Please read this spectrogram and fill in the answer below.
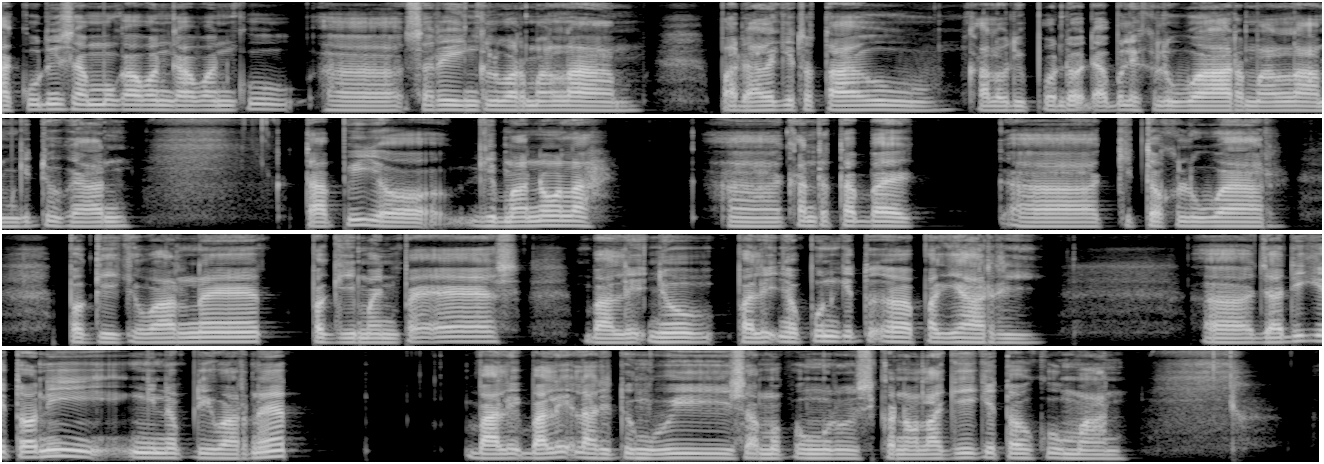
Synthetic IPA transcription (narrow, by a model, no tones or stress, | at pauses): lakunis̬amukawankawankuəsəɾɪŋkəluarmalam | padaɦalk̬it̪at̪aukalodipɔndɔʔdaʔbolɛhkəluarmalamɡit̪ukan | t̪apijɔɡimanalah | əkant̪ət̪ap̚ba | əkit̪okəluar | pəɡikəwarnɛt̪̚pəɡimaɪnpɛʔɛs | balɪʔɲobalɪk̚ɲapʊnkit̪paɡiɦaɾi | əd͡ʒadikit̪oniŋinəp̚diwarnɛt̪̚ | balɪk̚balɪklahdit̪uŋɡuisamapuŋuɾʊskənɔlaɡik̬it̪ɔhukuman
